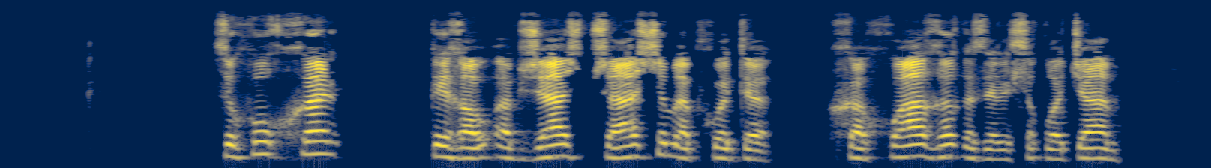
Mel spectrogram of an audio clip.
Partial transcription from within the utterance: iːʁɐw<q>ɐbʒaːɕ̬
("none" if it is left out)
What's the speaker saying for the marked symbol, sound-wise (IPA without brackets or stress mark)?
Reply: ʔ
